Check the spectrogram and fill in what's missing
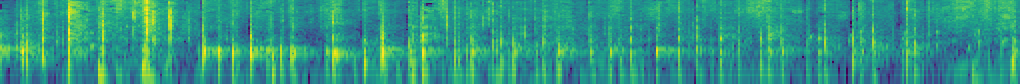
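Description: Fingertips tap and handle a small, hollow blue and white printed cardboard product box close to the microphone. Quick, irregular taps sound dry and hollow, each with a short midrange knock and almost no ring. Softer rustling and handling fill the gaps between them.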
